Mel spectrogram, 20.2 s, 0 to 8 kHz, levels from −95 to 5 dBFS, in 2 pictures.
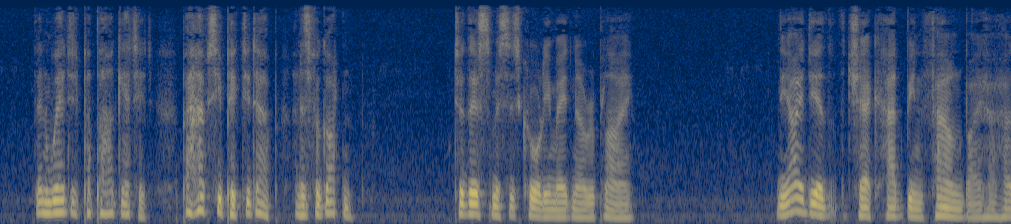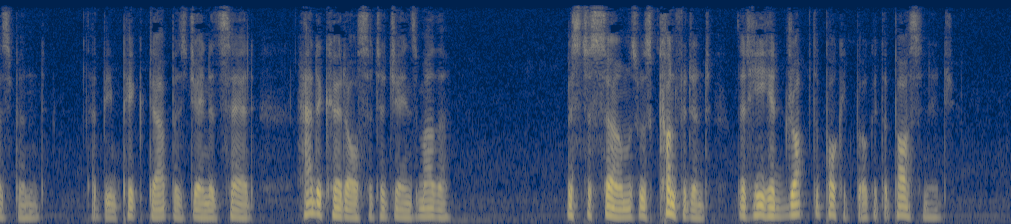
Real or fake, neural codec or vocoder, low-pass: real; none; 7.2 kHz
